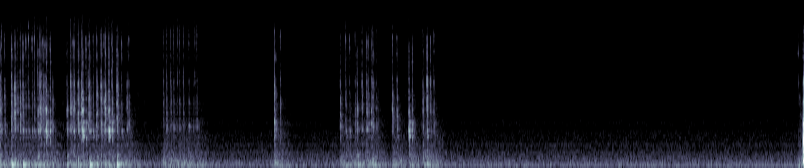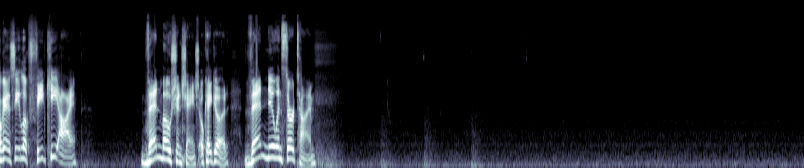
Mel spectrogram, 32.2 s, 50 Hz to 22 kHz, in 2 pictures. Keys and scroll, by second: 0.0-3.5 typing, 0.6 Return, 5.0-8.3 typing, 6.6 ctrl+c, 7.9 Return.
